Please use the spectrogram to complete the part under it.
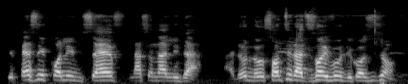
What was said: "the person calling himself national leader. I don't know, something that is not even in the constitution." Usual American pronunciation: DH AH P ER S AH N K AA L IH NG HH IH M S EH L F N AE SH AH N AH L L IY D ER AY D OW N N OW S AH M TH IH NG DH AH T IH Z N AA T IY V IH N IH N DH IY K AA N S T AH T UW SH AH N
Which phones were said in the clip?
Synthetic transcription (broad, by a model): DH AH P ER S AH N K AA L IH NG HH IH M S EH L F N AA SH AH N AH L L IY D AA AY D OW N N OW S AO M T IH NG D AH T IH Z N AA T IY V IH N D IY K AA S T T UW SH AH N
